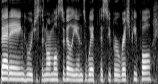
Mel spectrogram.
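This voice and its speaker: The woman has an ordinary speaking voice, medium in pitch, and talks at a fairly quick pace. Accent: American. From Massachusetts, Worcester. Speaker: film critic. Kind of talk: casual film review chat.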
